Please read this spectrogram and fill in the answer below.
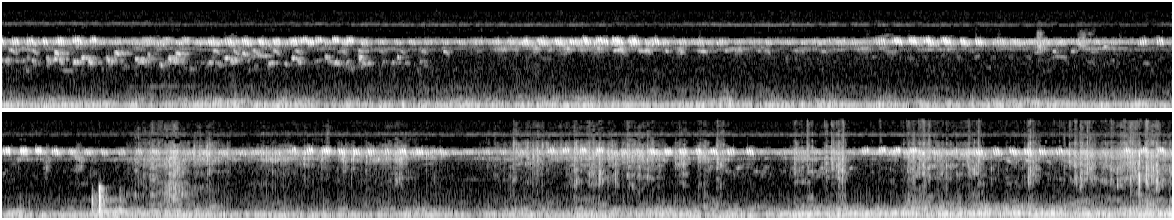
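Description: Insects trilling in a high, pulsing chorus that keeps going throughout, with a few bird chirps in the first seconds. One sharp click comes about halfway through, and a steady low rumble sits underneath.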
